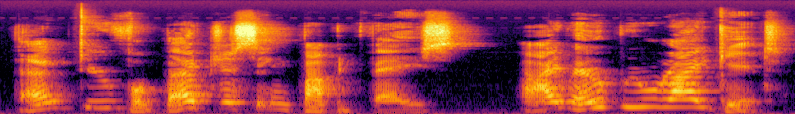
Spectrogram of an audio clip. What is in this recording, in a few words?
Oldman Thank You; HauntedBloodlines; PuppetFace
